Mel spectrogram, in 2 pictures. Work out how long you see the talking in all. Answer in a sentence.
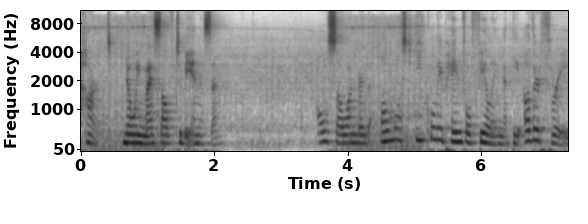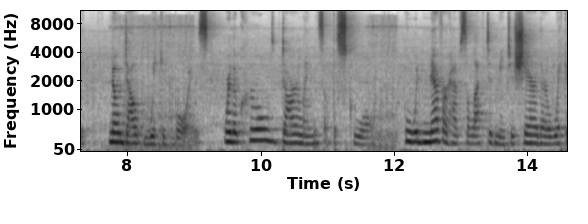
You can hear the talking for 13 seconds altogether.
